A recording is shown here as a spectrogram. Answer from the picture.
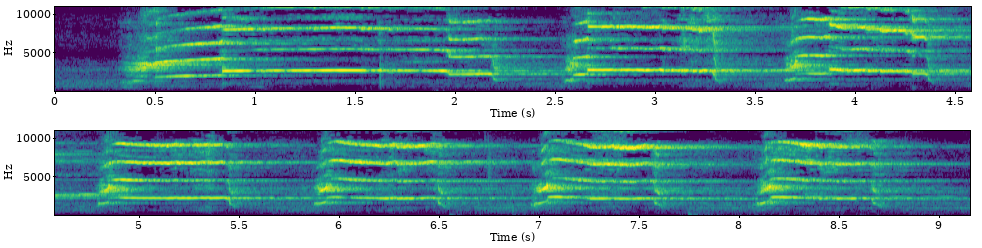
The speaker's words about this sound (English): And their call is designed, I think, to travel through forest. It's a high screaming call. So here's a male kiwi.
